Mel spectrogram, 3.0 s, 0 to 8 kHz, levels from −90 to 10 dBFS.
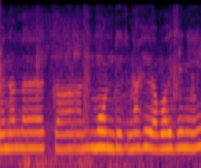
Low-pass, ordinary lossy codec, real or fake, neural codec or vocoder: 7.2 kHz; none; real; none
